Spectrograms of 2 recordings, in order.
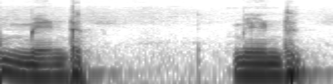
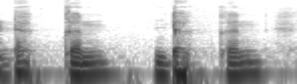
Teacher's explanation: जीभ क्या है, ऊपर एकदम झटके से ऊपर की ओर उठती है। तो इन्हीं को कहते हैं द्विगुण व्यंजन या उक्षिप्त व्यंजन।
